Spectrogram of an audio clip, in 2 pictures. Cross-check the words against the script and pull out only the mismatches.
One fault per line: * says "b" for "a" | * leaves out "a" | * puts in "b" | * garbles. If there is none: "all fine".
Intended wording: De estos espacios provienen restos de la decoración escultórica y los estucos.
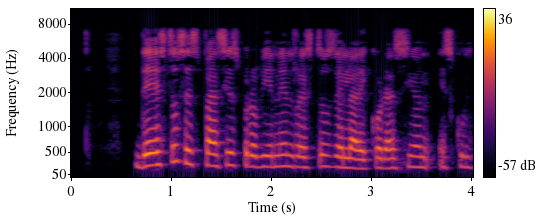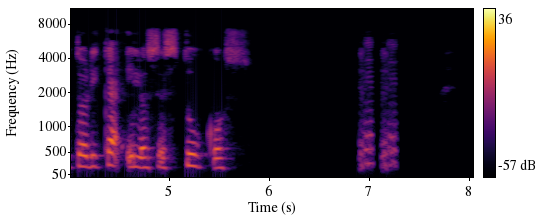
all fine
